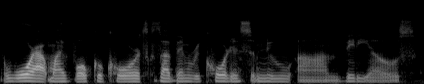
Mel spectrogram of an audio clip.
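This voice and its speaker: Hoarse young woman, low rambling voice. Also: little pitch movement, moderate pace, a little mellow, no room sound. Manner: rambling, lots of "like" and trailing off. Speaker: YouTuber reacting to a game showcase. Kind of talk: casual reaction commentary.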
